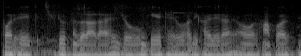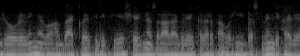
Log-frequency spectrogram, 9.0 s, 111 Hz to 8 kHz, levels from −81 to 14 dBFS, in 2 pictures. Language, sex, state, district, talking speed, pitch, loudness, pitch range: Hindi, male, Maharashtra, Pune, 270 wpm, 95 Hz, -34 LUFS, 95-100 Hz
